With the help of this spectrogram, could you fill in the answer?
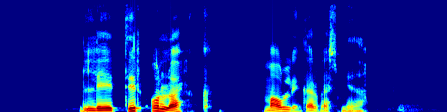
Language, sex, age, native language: Icelandic, male, 40-49, Icelandic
